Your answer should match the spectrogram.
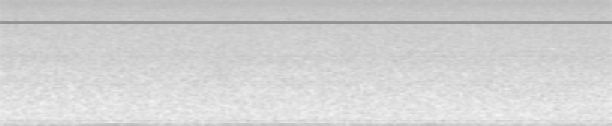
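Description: Faint steady hiss from the recording microphone, with a low electrical hum and a thin high whine under it: room tone with no other sound.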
